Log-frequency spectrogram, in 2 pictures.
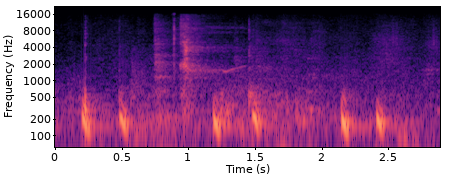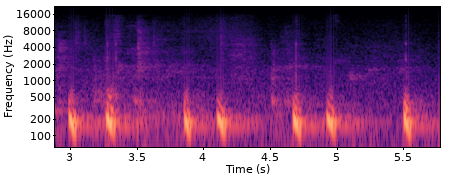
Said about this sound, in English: With snow, because winter came, and those drum beats started to get fainter, just like the grasshopper's heartbeat.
